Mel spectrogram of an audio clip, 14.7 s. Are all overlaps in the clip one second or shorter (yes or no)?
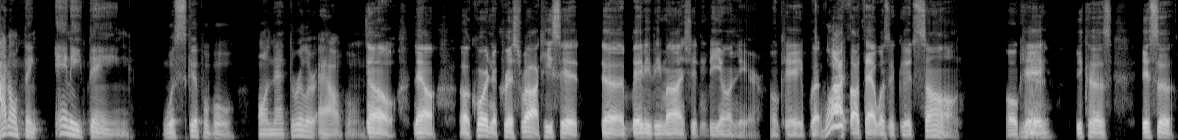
yes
